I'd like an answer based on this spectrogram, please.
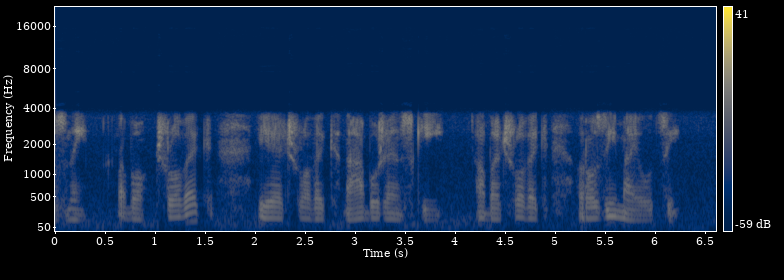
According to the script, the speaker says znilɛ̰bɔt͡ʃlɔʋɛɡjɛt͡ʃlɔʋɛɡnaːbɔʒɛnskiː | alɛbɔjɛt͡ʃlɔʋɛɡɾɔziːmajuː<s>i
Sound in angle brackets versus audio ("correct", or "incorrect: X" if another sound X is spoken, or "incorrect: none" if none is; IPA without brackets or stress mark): incorrect: t͡s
